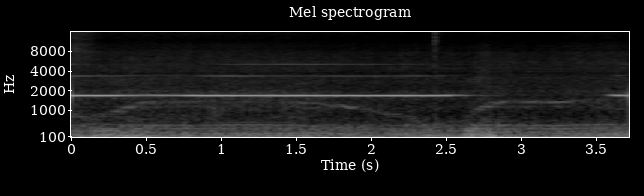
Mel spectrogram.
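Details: BMW X5 E53 3.0 petrol, warm engine: steady high-pitched whistle at idle that comes and goes, vanishing with slight revs; idle then hunts. Belts replaced, cause still unknown. Intermittent whistle at idle.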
